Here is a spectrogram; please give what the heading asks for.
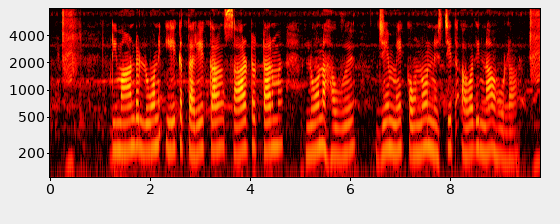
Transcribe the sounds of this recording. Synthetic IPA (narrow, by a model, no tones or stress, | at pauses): ɖɪmaːɳɖloːneːkt̪əɾeːkaːsaːɾʈʈəɾmloːnɦəue | d͡ʒemẽkoːnoːnɪst͡ʃɪt̪əʋəd̪inəɦoːlaː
